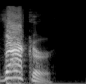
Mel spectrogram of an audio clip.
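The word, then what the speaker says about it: Vaquer: Remember when Stephanie Vacher got called up and they were like, it's Stephanie Vacher. That's how she pronounces it, Vacher. They got mad at us because that's how she pronounced it.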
